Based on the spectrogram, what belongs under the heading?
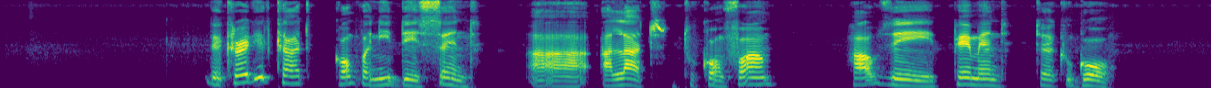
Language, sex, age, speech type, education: Nigerian Pidgin, male, 30-45, spontaneous, tertiary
